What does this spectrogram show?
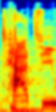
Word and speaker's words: Tati: 10 James Charles and tati Westbrook I say it like tati because last time I called her toddy her Tatty and you guys got mad so I'm emphasizing the tea tattoo the feud between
